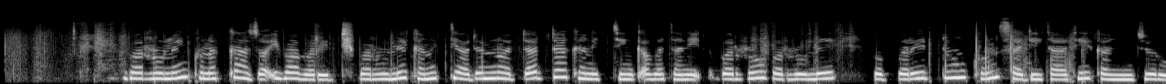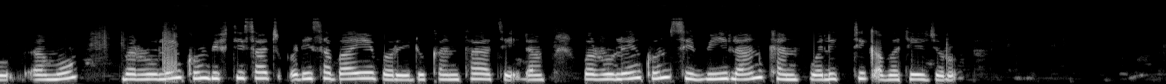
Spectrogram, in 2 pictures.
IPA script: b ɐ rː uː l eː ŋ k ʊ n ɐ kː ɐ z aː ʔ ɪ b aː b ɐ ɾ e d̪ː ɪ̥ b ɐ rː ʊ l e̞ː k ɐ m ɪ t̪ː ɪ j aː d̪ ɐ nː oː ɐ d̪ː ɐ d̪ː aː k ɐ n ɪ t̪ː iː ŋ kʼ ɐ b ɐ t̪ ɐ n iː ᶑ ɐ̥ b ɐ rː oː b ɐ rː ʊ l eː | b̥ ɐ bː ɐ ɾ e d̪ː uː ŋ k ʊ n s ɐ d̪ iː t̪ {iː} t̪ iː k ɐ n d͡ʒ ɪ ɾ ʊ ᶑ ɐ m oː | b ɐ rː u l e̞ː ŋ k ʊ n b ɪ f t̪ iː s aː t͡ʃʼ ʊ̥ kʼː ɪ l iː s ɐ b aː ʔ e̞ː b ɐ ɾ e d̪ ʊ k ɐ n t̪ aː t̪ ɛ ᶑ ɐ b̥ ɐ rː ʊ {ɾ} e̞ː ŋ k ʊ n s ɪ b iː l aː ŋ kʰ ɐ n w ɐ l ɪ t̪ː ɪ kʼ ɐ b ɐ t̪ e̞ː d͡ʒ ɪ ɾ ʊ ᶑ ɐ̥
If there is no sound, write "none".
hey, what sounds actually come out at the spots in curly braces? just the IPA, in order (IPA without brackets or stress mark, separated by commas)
aː, l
